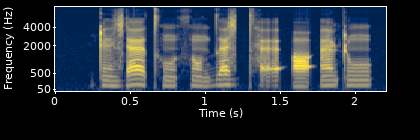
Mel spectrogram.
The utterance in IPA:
ʈẽ˨zɾæ˦˨t̪ʰũ˨θõ˨ d̪æ˦zt̪ʰæ̰˦ ʔɑ˨ʔæ̃˦ʈũ˦

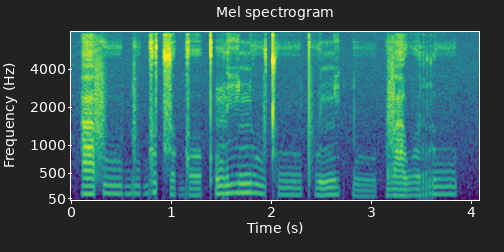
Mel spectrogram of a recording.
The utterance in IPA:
a˨fuː˨bu˨ɡʊ˦ t͡sʊ˨ ɡoː˨kʼũ˦ ɾiː˦ɲuː˦˨tʰuː˨pʰu˨ ɲi˦k͡puː˨ | va˨wʊ˨ruː˦

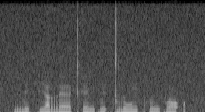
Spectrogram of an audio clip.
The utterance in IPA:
ri˨˩t̚ki˧a̯rɛː˩˦ kʰe˨˩npli˨˩ʔ truː˥˩m pʰɯ˨˩ŋklɔ˥˩ʔ

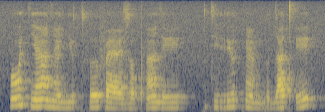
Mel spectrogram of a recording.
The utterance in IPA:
ɔ̃ tʲãːzæ̃ nʲo tʰɤfæː zɔpʼãze | tʲɔrʲɤkæ̃ mbodatʼe

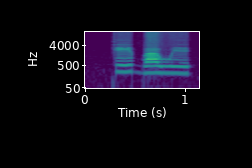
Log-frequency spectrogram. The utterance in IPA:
ke˦ba˦ wɪ˦

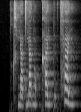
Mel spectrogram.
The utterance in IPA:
t͡ɕʰja˨˩t̪ja˧ɡɔ̃˨p̚kʰa˧j be˨ʔt͡sʰa˥˧j

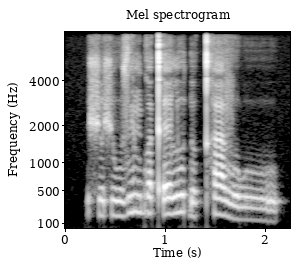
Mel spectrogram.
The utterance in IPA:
ʃʊ˨ʃuː˨zĩ˦ ɡʷa˦kʼɛ˦lu˦ ɗʊ˨kʰa˦vʊ˨ wuː˨

